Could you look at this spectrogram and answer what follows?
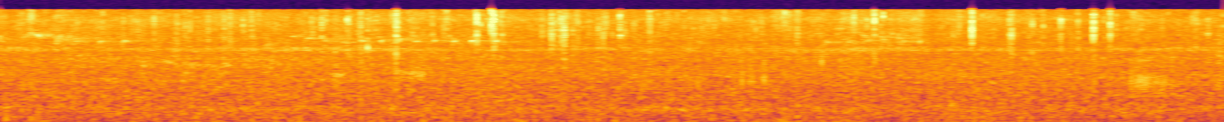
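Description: Wood embers of an open cooking fire crackling: a steady hiss with scattered small pops.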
